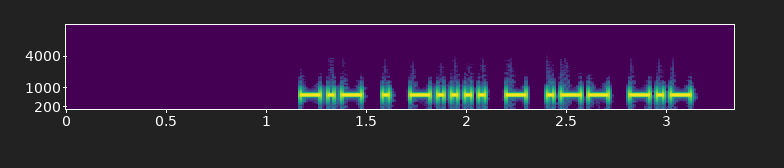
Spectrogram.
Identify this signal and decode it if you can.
Morse code, heard as a keyed tone, about 36 wpm, 700 Hz. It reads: KE6TWK
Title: USA Call Signs - 6 Characters - 8x Character Spacing - 35wpm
